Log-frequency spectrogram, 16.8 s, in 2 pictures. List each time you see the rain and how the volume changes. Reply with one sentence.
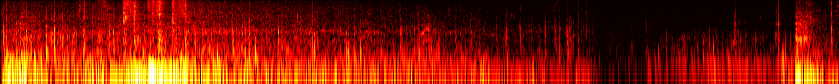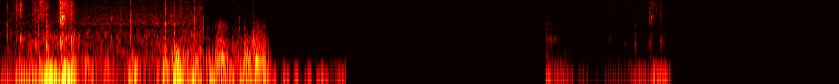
You can hear the rain from 0.0 to 10.4 s, getting quieter then louder.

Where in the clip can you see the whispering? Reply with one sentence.
You can't hear the whispering here.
